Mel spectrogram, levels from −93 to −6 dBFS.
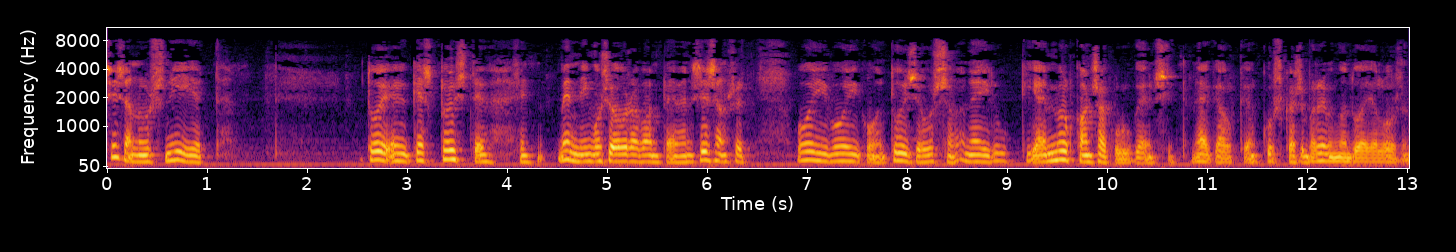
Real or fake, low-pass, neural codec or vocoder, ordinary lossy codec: real; 9.9 kHz; none; MP3, 32 kbps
